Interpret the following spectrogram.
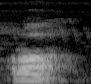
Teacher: ra dibaca panjang dan ra-nya tafkhim tebal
